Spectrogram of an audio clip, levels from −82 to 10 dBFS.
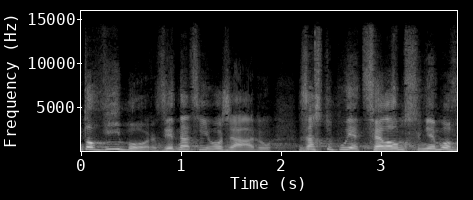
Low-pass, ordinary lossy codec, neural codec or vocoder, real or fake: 14.4 kHz; AAC, 48 kbps; autoencoder, 48 kHz, 32 numbers a frame, DAC-VAE, trained on Japanese speech; fake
